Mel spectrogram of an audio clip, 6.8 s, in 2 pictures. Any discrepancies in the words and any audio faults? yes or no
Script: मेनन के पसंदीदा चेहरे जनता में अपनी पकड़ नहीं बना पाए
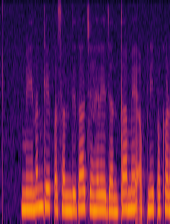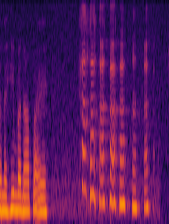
yes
